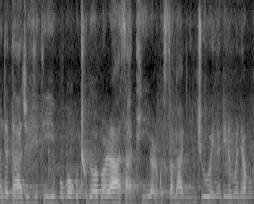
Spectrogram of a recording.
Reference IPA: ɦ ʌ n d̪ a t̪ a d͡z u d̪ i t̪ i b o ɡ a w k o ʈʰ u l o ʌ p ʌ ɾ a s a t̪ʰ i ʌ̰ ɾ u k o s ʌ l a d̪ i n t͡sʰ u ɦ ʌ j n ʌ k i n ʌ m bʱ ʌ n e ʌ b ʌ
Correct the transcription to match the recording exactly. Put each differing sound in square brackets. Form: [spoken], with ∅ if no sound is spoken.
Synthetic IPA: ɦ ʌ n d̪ a [d̪] a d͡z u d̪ i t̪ i b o ɡ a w k o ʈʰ u l o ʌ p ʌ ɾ a s a t̪ʰ i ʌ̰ ɾ u k o s ʌ l a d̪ i n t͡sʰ u ɦ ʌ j n ʌ k i n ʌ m bʱ ʌ n e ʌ b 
